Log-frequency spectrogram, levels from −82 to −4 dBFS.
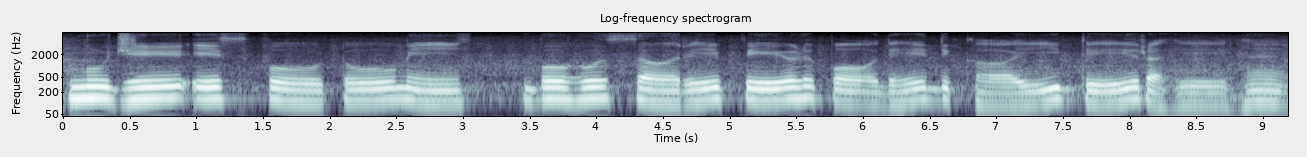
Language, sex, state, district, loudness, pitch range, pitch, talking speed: Hindi, male, Madhya Pradesh, Umaria, -16 LUFS, 110-130 Hz, 120 Hz, 80 wpm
